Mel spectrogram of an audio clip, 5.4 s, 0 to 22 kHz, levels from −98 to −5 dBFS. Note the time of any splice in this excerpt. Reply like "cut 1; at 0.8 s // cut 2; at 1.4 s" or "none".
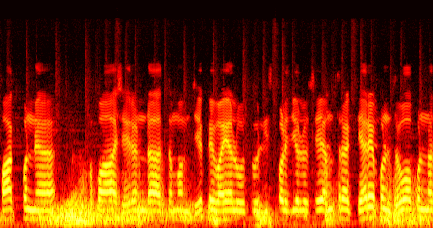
cut 1; at 4.1 s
